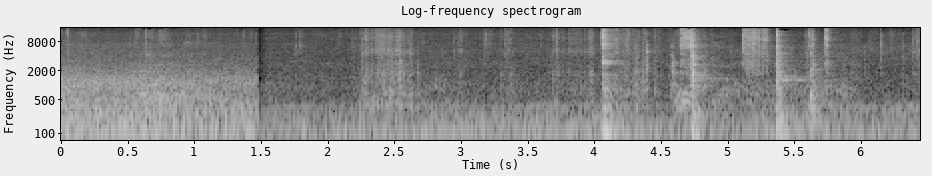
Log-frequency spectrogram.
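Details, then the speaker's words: 2006 Honda Accord rear hub, spun with the wheel, brake caliper and pads removed, no load: rough gritty rumble and a few handling knocks, confirming the worn rear wheel bearing as the noise source. "so you can hear right there that that is the cause of the problem and that's without any load on it"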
